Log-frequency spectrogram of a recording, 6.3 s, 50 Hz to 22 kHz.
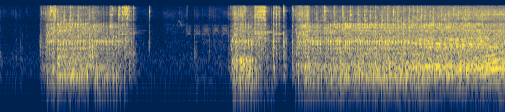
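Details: Husqvarna 125B leaf blower with suspected broken fuel lines (it used to start, run about a minute, then die; carburetor fine). On full choke it catches after a couple of pulls, dies, then fires again and holds a steady high buzzing run.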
